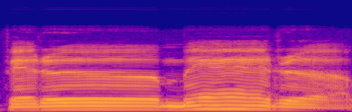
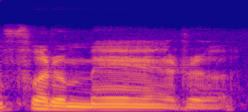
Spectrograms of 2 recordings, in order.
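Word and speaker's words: Vermeer: 여러분이 잘 아는 렘브란트를 비롯하여 진주 귀걸이를 한 소녀 하면 델프트의 화가 요하네스 프르미어, 이 베르메르 뭐 이렇게 하면 이제 영어식의 발음이고요. 퍼르미어 혹은 퍼르메이르 이게 조금 그렇습니다.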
